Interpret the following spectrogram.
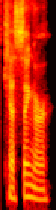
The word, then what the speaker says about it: Kessinger: Yeah, it's Kessinger. Yeah. Kessinger. Oh, and I say Kessinger.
